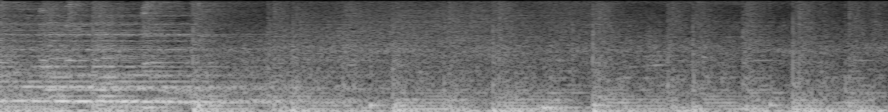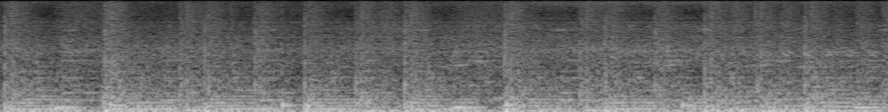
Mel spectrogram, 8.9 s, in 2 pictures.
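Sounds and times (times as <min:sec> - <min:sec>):
rainforest ambience: 0:00.0 - 0:08.8.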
